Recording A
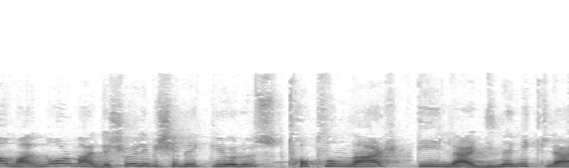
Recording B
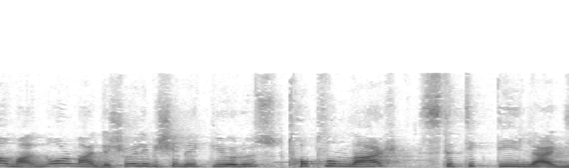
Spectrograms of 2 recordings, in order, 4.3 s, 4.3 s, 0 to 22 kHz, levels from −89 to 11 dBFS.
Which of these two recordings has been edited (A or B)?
A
